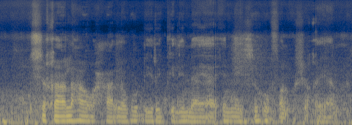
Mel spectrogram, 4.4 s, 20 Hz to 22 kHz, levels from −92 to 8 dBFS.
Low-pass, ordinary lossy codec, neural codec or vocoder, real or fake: none; none; vocoder, 44.1 kHz, 128 mel bands, Pupu-Vocoder; fake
